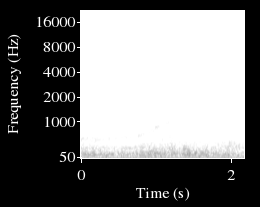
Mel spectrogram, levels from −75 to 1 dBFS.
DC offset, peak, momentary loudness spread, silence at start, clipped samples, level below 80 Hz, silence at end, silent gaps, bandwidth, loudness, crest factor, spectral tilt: under 0.1%; -42 dBFS; 4 LU; 0 s; under 0.1%; -64 dBFS; 0 s; none; 15.5 kHz; -58 LUFS; 14 dB; -8.5 dB/octave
